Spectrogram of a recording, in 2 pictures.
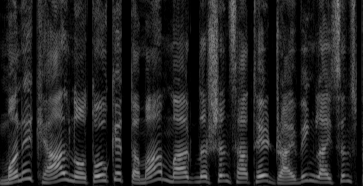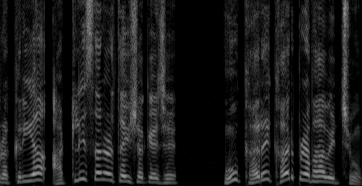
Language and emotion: Gujarati, surprised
